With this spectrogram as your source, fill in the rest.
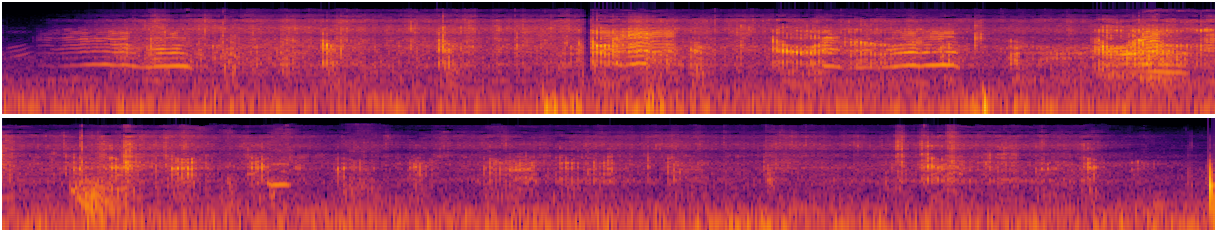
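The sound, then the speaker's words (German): A forest wild boar grunts, snorts and squeals in irregular bursts, with rough, nasal grunts and a few sharper high squeals. The calls come in many uneven clusters over a low, steady background noise. “Ich denke, es ist ein Wildschwein”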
